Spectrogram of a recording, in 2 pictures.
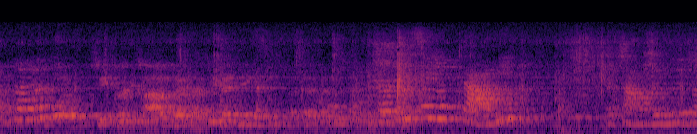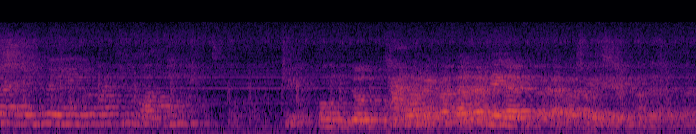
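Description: An accordion plays a melody.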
